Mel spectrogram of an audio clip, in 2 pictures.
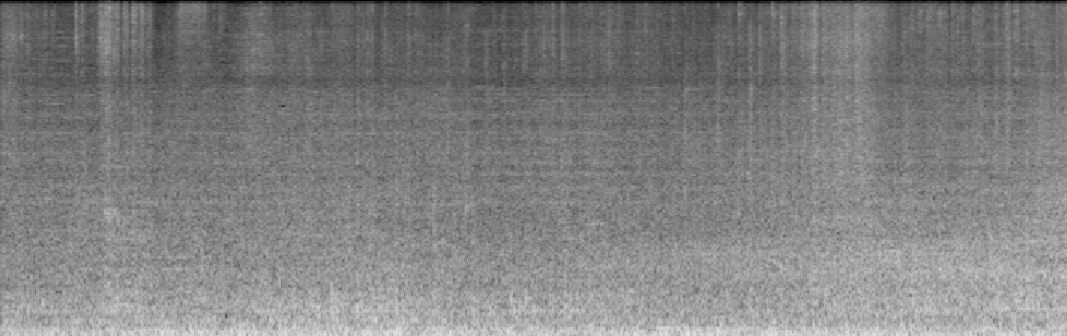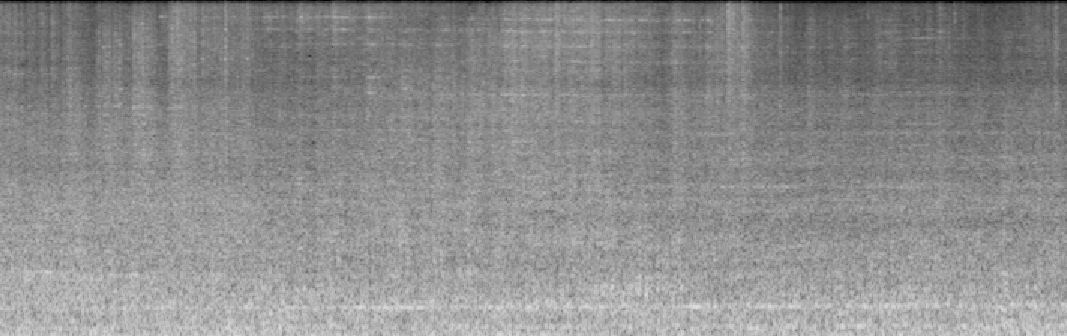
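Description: Mixed freight cars (tank cars, a boxcar, covered hoppers) rolling steadily past at a crossing, with continuous wheel-on-rail noise. A faint steady tone joins in the second half.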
